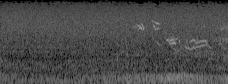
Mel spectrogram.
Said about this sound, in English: It's very still. There's not much wind. The water's very still. There's just lots of boats just all moored up. Quiet stillness. You can hear the birds.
